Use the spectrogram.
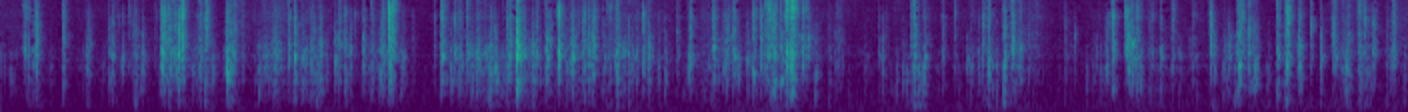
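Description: A medium-size clear printed plastic bag full of wrapped cotton candy taffy is scratched and squeezed by long nails. Bright, dense crinkling comes in bursts with brief quiet gaps.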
